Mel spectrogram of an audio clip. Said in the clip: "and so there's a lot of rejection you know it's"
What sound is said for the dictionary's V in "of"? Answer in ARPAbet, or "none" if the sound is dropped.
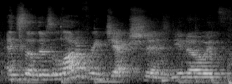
V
